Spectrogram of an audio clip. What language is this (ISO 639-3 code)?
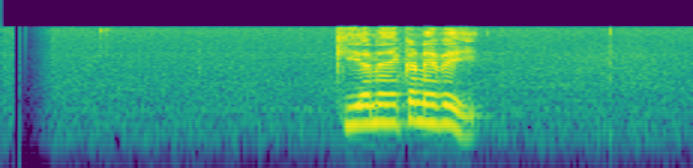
sin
